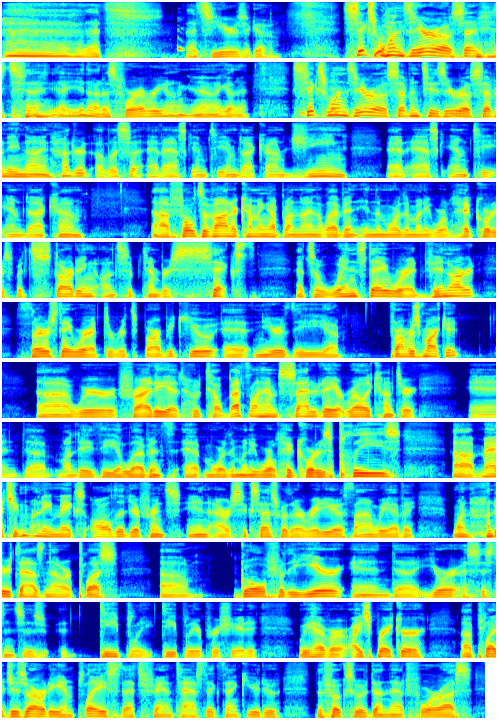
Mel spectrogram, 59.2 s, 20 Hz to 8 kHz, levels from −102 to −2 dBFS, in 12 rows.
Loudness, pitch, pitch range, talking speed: -26 LUFS, 115 Hz, 110-130 Hz, 135 wpm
